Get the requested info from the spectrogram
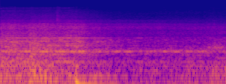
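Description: Dockside crane hoist running: a steady whine through the first second, a heavy low thud about three-quarters of a second in, then a lower mechanical rumble.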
